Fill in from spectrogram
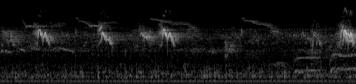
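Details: In central France's cold countryside on 15 June 2020, house sparrows feeding fledglings: four or five strident chirps spaced about half a second apart, with a few thin whistles in the background.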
